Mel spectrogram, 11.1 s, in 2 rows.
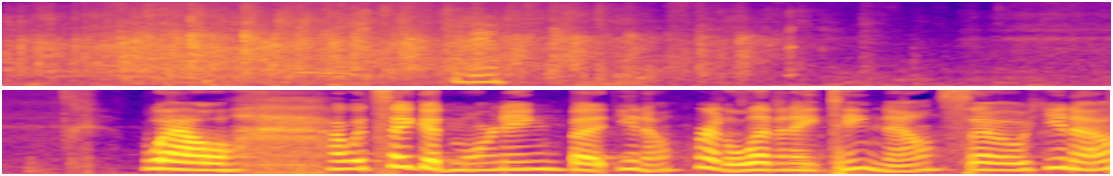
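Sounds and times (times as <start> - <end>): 
audience applause welcoming a speaker's wife to the stage: 0.0 - 4.3
speech: 2.2 - 2.8, 6.3 - 11.0.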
